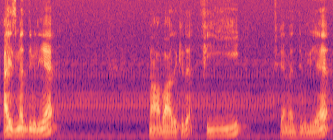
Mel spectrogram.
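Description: A man's voice: fairly low pitch, fairly quick, warm tone, slight background noise, rough recording. A male Arabic teacher with an Egyptian Arabic accent giving a recorded lesson, patiently repeating words to drill them.

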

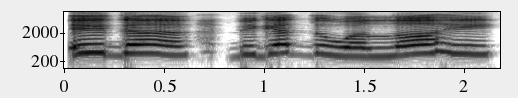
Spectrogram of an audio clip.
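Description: An excitable male cartoon animal. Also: very high voice, a little slow, no echo. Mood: amazed. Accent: Egyptian Arabic. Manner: excitable, amazed.

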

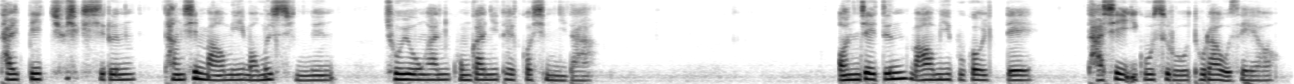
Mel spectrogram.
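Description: A woman gently narrating a sleep meditation in a soothing, hushed manner, with long pauses between phrases. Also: lowish voice, level tone, dry recording. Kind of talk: sleep story narration, guided Buddhist relaxation.

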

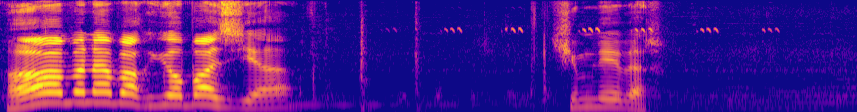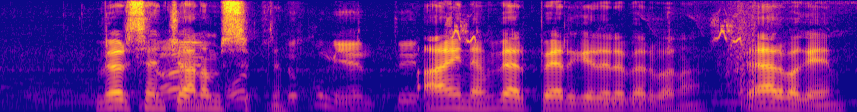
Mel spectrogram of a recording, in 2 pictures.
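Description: A man commenting casually on his own gameplay, muttering to game characters and often bursting into loud, irritated yelling at them. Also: on the high side, lively intonation, unhurried, creaky, pauses often, soft background music. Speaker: gaming channel host.

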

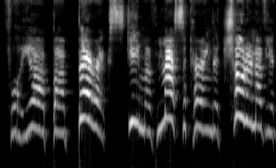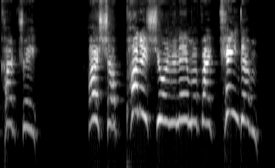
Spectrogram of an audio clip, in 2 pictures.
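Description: A man's voice: very high-pitched, moderate pace, pushed and bright, voice pushed up, exaggerated voice. A man voicing a young heroic cat princess in a storybook, proud, defiant and declaiming. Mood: defiant, triumphant. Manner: theatrical, declaiming.

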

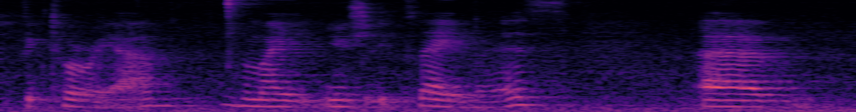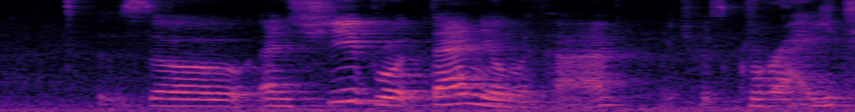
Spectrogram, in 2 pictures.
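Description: A woman welcomes listeners to a concert in a chatty, casual way full of fillers. Her voice sits at an ordinary middle pitch. The church room rings around her, with a faint background hiss. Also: fairly bright tone. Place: church hall. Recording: roomy church echo, faint noise.

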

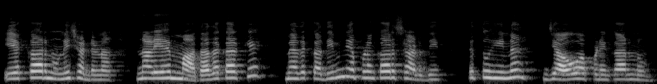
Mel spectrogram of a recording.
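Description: A woman's voice: high voice, a little fast, dull audio. A woman playing a mother who speaks in a resigned, heartfelt way in a family web drama.

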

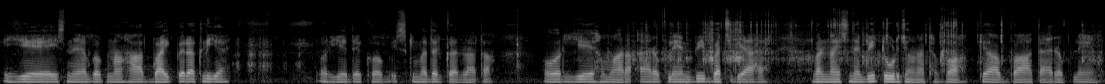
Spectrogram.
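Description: A man narrating his toy play in an excited, exclamatory way, talking to the toys as if to a child. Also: medium pitch, normal speed, noisy background.

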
